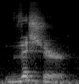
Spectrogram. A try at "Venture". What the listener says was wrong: There's an N in there somewhere. I think it's kind of like a venture. But it's like going on an adventure. venture.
